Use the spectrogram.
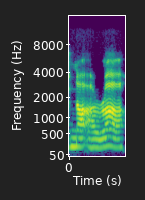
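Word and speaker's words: נערה: is a young guy and we now have na'ara where you're adding ah to the end of the word and it becomes a young woman accents on the last syllable there's a composite vowel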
